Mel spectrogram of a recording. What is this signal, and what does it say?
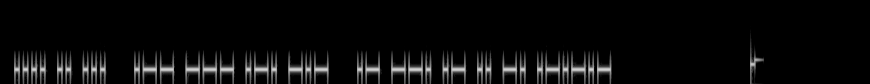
Morse code, heard as a keyed tone, about 28 wpm, 700 Hz. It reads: HIS WORK AGAIN.
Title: Sentences from Top 1500 Words 28wpm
